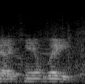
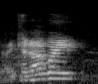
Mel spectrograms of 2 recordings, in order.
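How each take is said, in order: First: Said in the usual way. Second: High, loud French-Canadian eagerness; thick French accent. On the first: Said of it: "And I said". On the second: Retold or imitated. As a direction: burst out in a hammed-up French accent. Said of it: "very thick French accent".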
